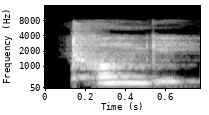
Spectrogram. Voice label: "Thongi", Palula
